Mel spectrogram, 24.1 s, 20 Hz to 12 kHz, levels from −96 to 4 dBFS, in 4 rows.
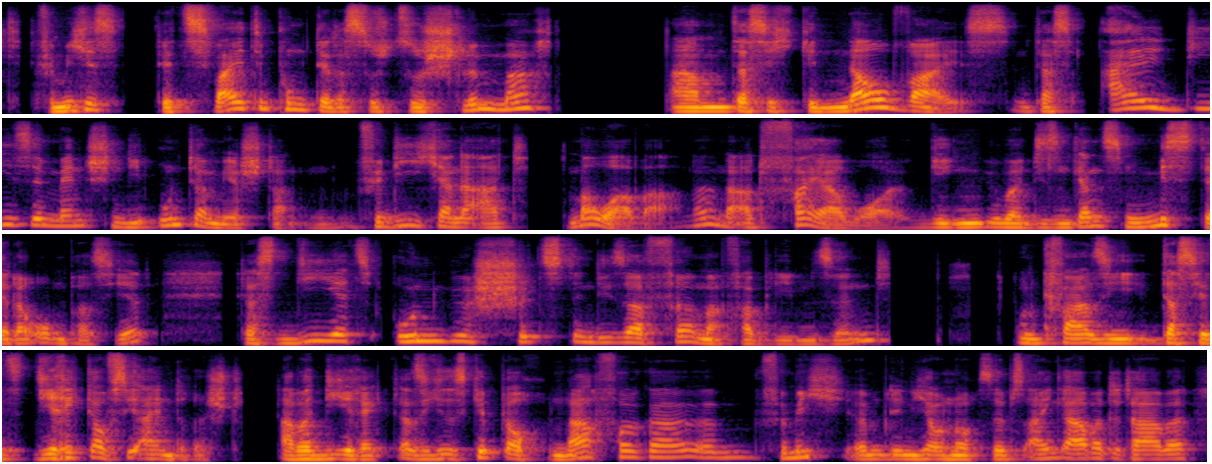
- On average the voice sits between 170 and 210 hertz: No, low, 135 Hz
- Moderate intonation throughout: No, wide, 6.3 semitones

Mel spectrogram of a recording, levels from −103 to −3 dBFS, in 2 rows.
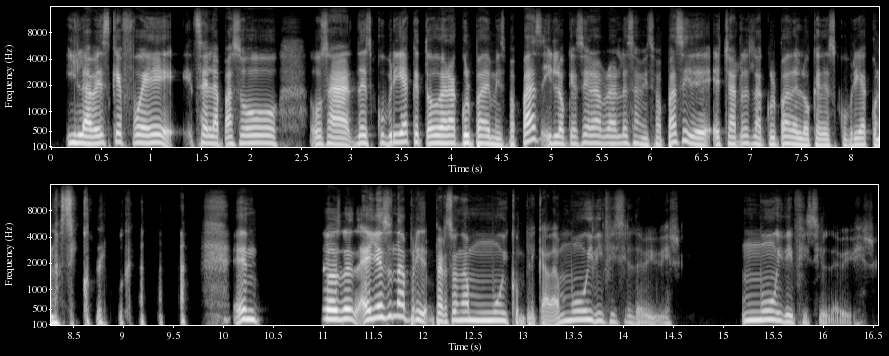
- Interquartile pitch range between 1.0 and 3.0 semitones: No, average, 4.0 semitones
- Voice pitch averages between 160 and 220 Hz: Yes, high, 190 Hz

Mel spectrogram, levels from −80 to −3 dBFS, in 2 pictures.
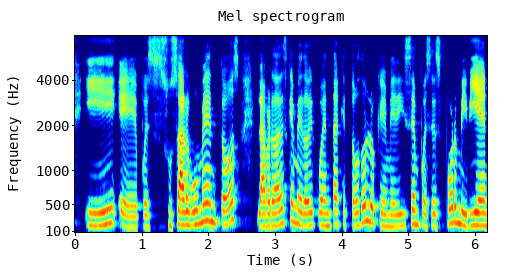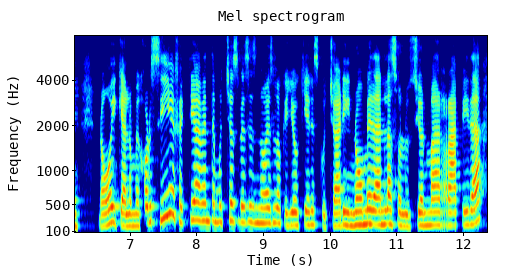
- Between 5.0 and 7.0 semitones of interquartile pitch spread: No, average, 3.7 semitones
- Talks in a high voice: Yes, high, 195 Hz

